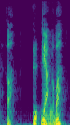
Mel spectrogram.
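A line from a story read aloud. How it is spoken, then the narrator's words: Laughing, hurried, sheepish. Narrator (Chinese): 红军一下子笑了，原来是自己想歪了，忙笑着说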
